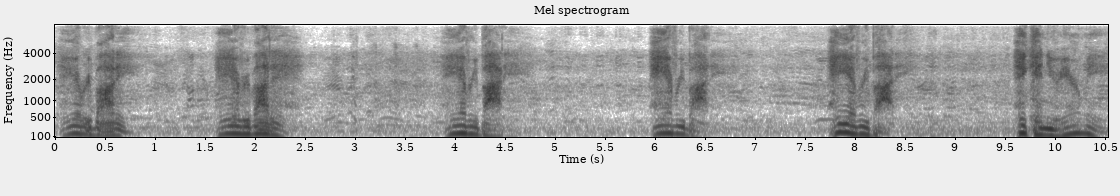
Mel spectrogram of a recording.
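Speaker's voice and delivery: hushed whisper into the mic. Pretend. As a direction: whisper to grab the crowd's attention. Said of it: "I'm whispering".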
